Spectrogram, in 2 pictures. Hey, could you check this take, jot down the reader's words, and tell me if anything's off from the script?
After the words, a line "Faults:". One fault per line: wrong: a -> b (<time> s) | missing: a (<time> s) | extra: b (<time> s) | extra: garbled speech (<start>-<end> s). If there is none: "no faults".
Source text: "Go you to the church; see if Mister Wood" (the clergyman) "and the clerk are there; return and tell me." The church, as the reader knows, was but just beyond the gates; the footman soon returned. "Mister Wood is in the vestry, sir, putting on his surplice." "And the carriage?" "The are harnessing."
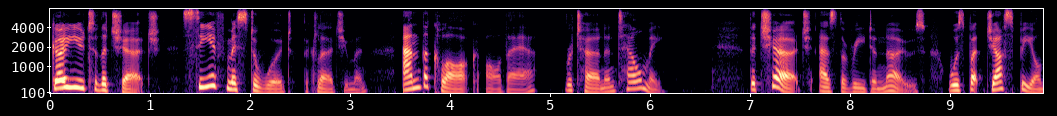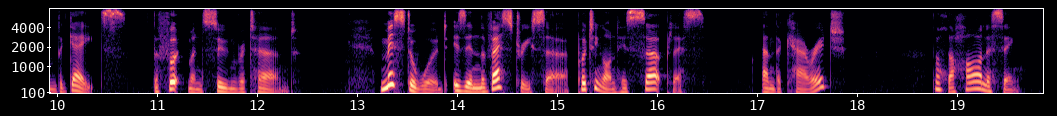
"Go you to the church; see if Mister Wood" (the clergyman) "and the clerk are there; return and tell me." The church, as the reader knows, was but just beyond the gates; the footman soon returned. "Mister Wood is in the vestry, sir, putting on his surplice." "And the carriage?" "The are harnessing."
Faults:
no faults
